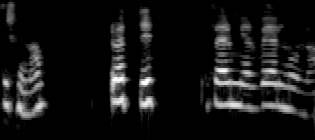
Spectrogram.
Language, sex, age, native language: Icelandic, female, 10, Icelandic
